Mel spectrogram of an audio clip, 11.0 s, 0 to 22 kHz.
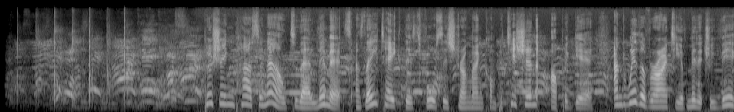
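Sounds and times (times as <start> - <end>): hands clapping in rhythm: 0.2 - 2.0
voices shouting encouragement: 0.3 - 11.0.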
